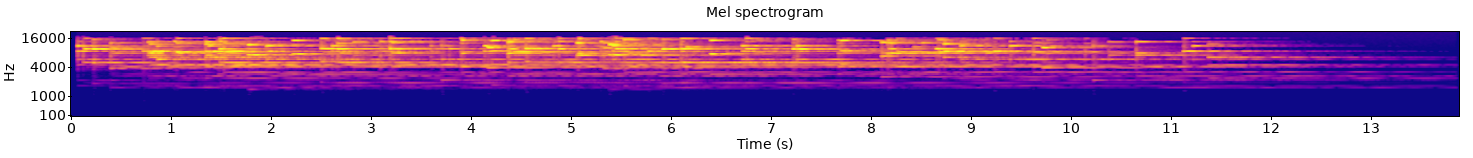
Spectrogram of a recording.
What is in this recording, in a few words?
Onoma Sparkle Mid; オノマトペ キラキラ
